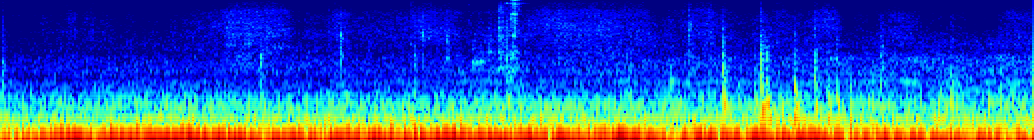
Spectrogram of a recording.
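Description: A car rolling slowly into a car wash, a steady, close, low engine rumble with no break and faint clanks and knocks above it.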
